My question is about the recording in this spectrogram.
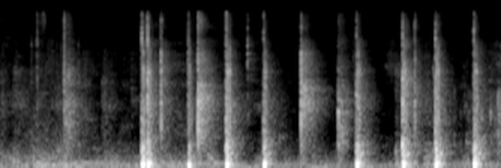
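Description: A count-in before the brass enters: about ten sharp taps, roughly two a second, starting about two seconds in.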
